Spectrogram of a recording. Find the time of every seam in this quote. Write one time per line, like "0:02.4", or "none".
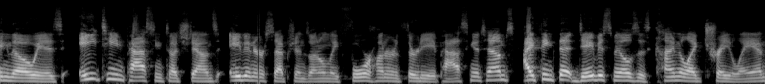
0:05.2

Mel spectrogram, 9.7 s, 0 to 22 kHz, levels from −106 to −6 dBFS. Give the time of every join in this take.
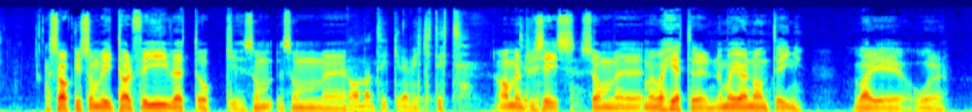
0:06.4

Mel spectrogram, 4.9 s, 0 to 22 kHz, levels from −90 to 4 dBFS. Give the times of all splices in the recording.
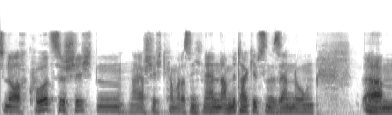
none

